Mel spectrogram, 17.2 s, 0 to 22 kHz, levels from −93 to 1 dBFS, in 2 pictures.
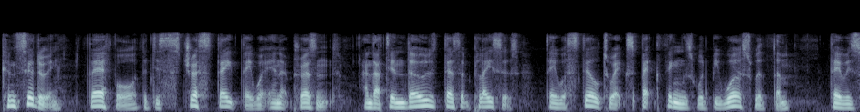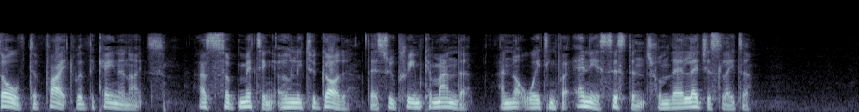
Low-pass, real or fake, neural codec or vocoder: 7.2 kHz; real; none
